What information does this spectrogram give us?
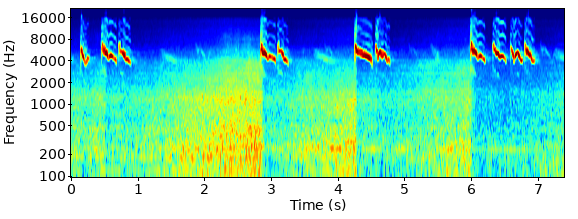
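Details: Wild white-eyes gather after the cover is lifted from a caged male that had been parted from the female. Sharp, high, descending chirps come in clusters of two or three, roughly every one and a half seconds, clear above a faint hiss.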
